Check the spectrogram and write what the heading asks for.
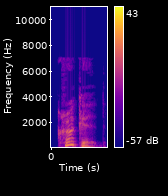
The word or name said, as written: crooked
